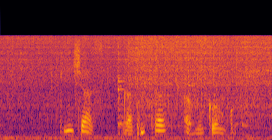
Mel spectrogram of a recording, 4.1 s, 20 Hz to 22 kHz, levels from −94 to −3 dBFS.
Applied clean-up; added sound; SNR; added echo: none; Frying (food); -4 dB; none.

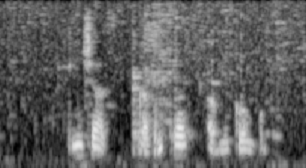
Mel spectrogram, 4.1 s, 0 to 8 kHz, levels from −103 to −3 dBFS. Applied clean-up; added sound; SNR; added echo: classical method Wiener filter.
